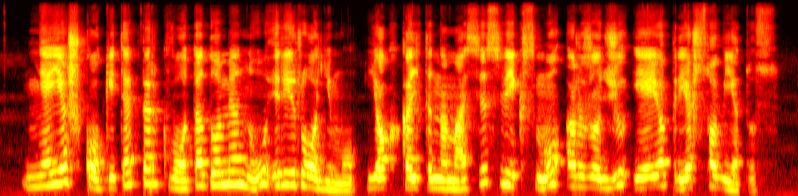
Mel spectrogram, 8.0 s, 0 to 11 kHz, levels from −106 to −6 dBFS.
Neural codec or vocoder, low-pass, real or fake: none; 9.9 kHz; real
